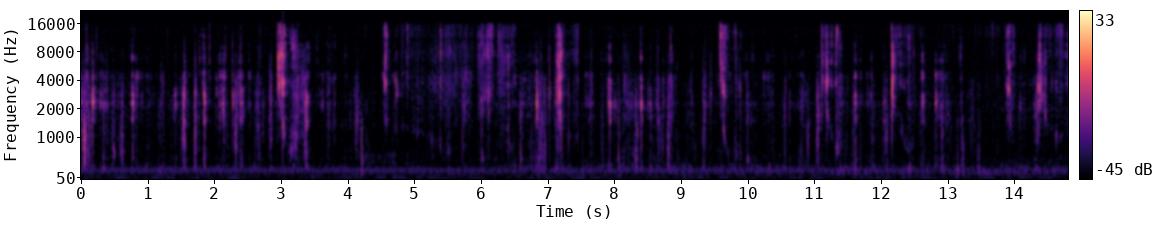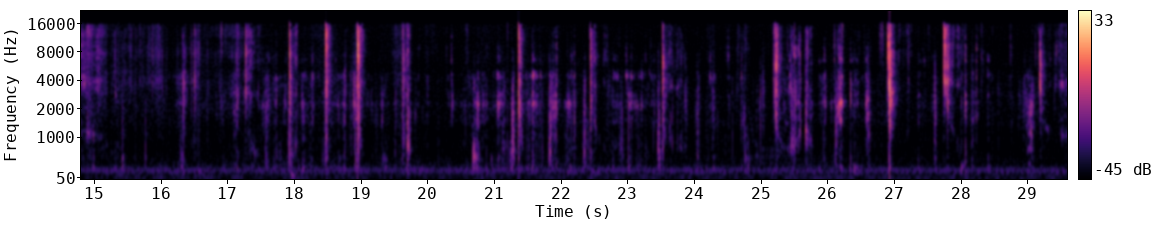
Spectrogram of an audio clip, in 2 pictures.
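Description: Close-miked eating of soft glazed donuts: biting and chewing, with many sharp, irregular mouth clicks.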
